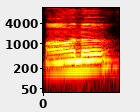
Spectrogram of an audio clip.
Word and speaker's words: honor: is the answer huge honor hungry honor it's silent honor public pure tube public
